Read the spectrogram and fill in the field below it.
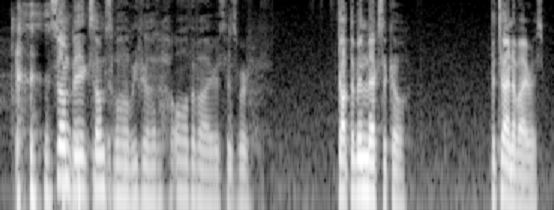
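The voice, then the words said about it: Unconvincing Donald Trump impression. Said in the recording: “That doesn't sound anything like Donald Trump. I don't know why that's my Trump voice. ... impersonations don't sound at all like the person I'm impersonating.”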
